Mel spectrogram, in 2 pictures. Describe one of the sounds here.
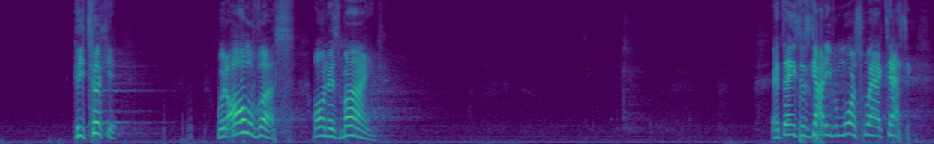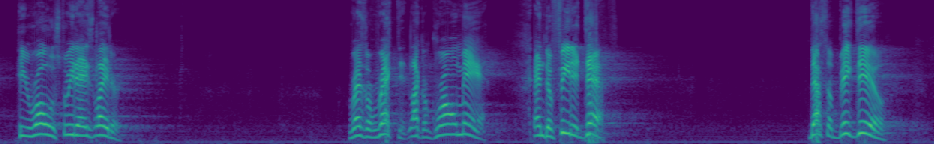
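A man speaks with animation through a headset microphone, pausing often.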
